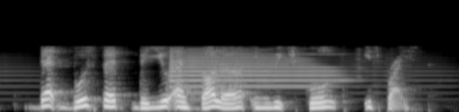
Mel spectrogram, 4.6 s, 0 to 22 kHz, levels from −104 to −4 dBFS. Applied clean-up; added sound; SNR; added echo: classical method log-MMSE.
